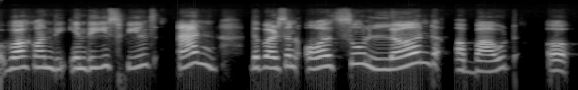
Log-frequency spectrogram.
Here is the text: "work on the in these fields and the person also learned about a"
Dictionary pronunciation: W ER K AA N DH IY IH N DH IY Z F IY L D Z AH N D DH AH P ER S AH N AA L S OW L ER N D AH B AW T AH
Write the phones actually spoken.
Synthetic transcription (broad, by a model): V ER K AA N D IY IH N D IY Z F IY L D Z AH N D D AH P ER S AH N AA L S OW L ER N D AH B AW T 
